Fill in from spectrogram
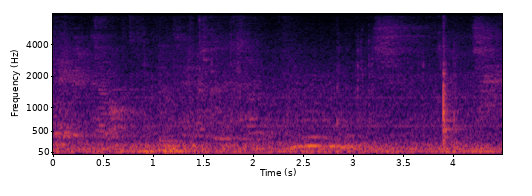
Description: The noise of a restaurant. There is no code.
